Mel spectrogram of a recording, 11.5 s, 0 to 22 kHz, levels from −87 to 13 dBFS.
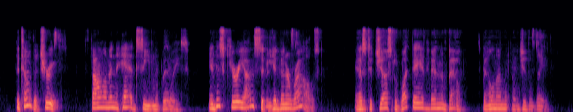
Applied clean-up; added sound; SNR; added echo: neural mask model DeepFilterNet 3.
